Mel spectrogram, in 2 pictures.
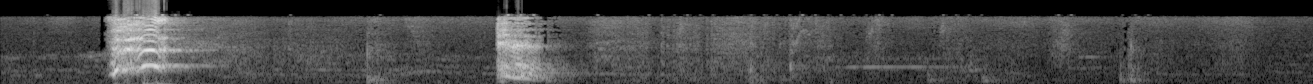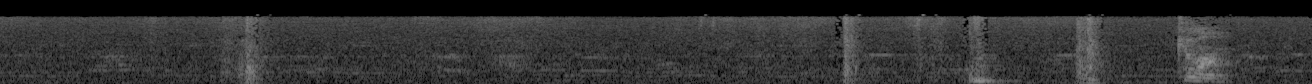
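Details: Person with hiccups: sharp, abrupt hiccups at irregular intervals, the first two loudest and fainter ones after; ordinary hiccups.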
